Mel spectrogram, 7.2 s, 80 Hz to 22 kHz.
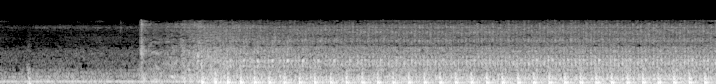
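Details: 2017 (67 plate) Mercedes E-Class with 654 engine, at start-up: engine catches, then a steady rhythmic tapping knock at about three per second through idle, from worn rocker arms and hydraulic lifters, before replacement.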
